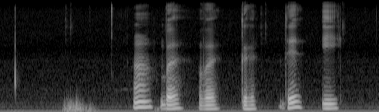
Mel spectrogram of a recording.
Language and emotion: Russian, sad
